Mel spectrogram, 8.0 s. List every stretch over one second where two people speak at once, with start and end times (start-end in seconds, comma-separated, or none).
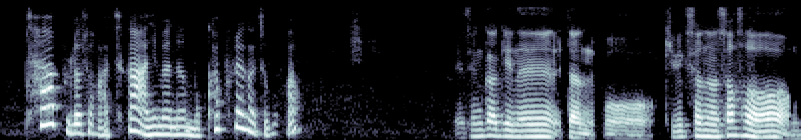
none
